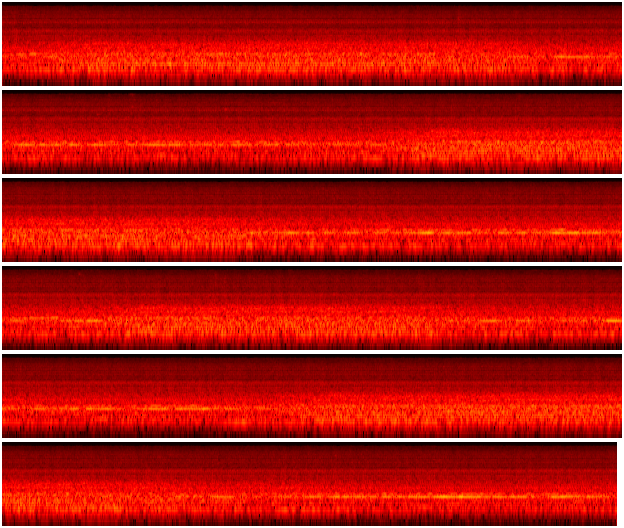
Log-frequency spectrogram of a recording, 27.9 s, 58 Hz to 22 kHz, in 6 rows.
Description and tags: the sounds of a refrigerator breathing near a sony pcmd-1, in loop form.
